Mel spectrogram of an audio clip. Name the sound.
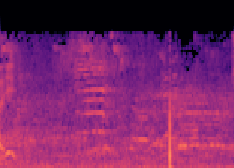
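sheep bleating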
